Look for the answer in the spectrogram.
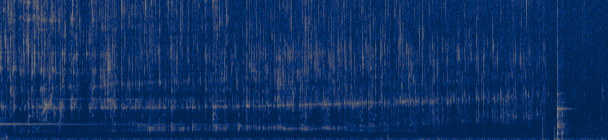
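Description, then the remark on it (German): Federweißer wine is poured into a glass, a steady soft trickling with rising gurgle, ending in a brief sharp clink near the end. No one speaks. “Moment, ich schenke eben ein.”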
